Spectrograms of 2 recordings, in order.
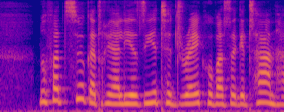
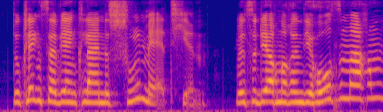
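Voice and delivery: louder, fast jeering taunt; loud mockery; 3 semitones higher, 8 dB louder than usual. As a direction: rub it in, faster and louder. Malfoy mocks Neville.

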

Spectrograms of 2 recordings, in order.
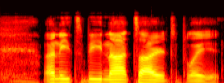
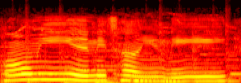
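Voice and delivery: higher, slow mock sweet voice; high character voice; 7 semitones higher than usual. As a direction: play a sugary character lightly.

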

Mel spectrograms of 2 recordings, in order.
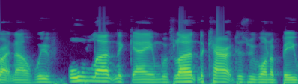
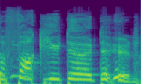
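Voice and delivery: high, loud mock rage at a sub; mock angry shout; 11 semitones higher, 4 dB louder, slower than usual. Podcaster imitating streamers yelling at subs, mock angry. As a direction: yell it like a furious gamer. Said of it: "they're like".

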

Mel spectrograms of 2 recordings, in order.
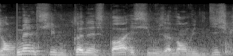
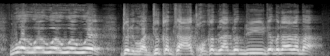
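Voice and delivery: much higher and louder, gabbling yes yes yes; an impatient buyer grabbing jackets; eager customer; 9 semitones higher, 5 dB louder than usual. Retold or imitated. The customer to the founder, gabbling eagerly.

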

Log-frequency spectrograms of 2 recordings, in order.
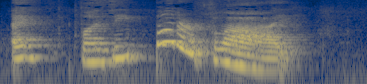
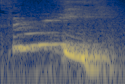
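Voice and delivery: sing-song count; 3 dB quieter than usual. A narrator's reading. Counting chicks, sing-song high.

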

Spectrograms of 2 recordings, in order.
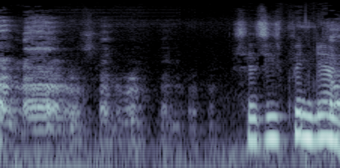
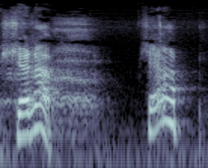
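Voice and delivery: demo phrase for bird; 5 semitones higher, 5 dB quieter than usual. Shown as a demonstration. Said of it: "How about".

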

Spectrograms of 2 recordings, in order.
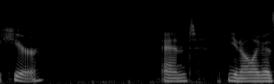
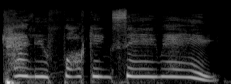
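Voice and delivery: much higher, louder, slower furious shout; retold yell; 13 semitones higher, 7 dB louder, slower than usual. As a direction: scream it in his face, losing control. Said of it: "he yells at me again".

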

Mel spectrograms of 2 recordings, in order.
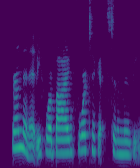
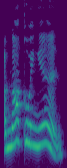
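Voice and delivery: louder, higher, slow near-shout of refusal; 8 semitones higher, 8 dB louder, slower than usual. A narrator's reading. Connor refusing to enter the theater, near shout. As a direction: dig in and half-shout it. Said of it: "he nearly shouted at me".

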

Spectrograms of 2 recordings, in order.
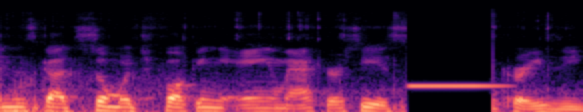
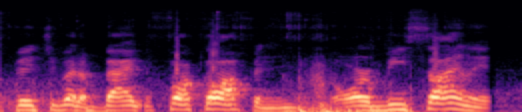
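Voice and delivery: ordinary talk

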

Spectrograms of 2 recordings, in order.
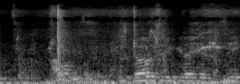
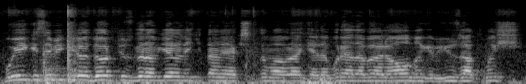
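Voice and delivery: auctioneer; 3 semitones higher, 4 dB louder than usual. Acted. Fish auction calling prices.

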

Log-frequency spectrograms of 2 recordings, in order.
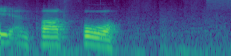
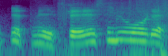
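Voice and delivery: amateur British accent, pitched higher; British accent attempt; 6 semitones higher than usual. Shown as a demonstration. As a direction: try a clipped British accent on the same line. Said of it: "need to work on my British accent".

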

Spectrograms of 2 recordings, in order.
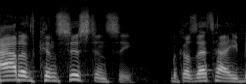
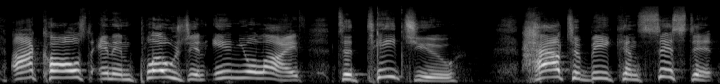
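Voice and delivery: loud, high-pitched preaching with rising peaks; preaching at full force; 3 semitones higher, 5 dB louder than usual. Acted. Preacher voices God to the Israelites for the church, preaching. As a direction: pour out God's words on the people.

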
